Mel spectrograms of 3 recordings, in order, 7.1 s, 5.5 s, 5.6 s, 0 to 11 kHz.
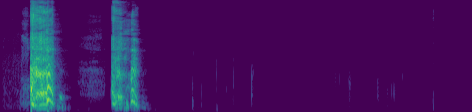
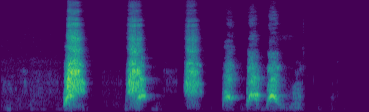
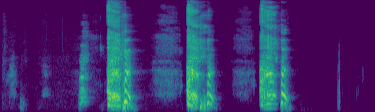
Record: cough_length: 7.1 s
cough_amplitude: 32768
cough_signal_mean_std_ratio: 0.2
exhalation_length: 5.5 s
exhalation_amplitude: 28803
exhalation_signal_mean_std_ratio: 0.33
three_cough_length: 5.6 s
three_cough_amplitude: 32767
three_cough_signal_mean_std_ratio: 0.35
survey_phase: alpha (2021-03-01 to 2021-08-12)
age: 45-64
gender: Male
wearing_mask: 'No'
symptom_none: true
smoker_status: Ex-smoker
respiratory_condition_asthma: false
respiratory_condition_other: false
recruitment_source: REACT
submission_delay: 2 days
covid_test_result: Negative
covid_test_method: RT-qPCR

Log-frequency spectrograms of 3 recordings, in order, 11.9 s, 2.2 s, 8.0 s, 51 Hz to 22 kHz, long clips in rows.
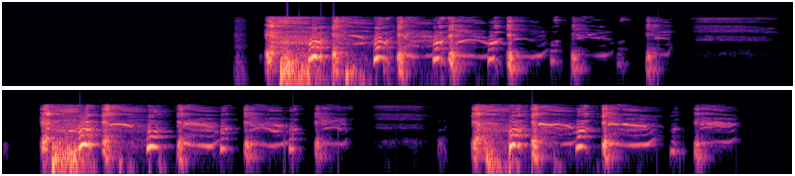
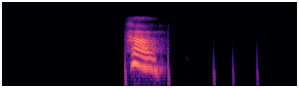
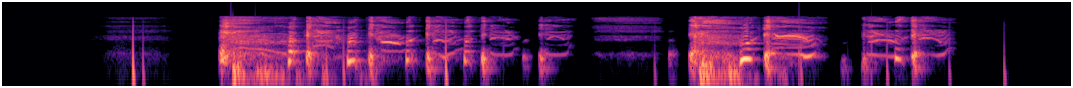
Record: three_cough_length: 11.9 s
three_cough_amplitude: 32138
three_cough_signal_mean_std_ratio: 0.45
exhalation_length: 2.2 s
exhalation_amplitude: 27014
exhalation_signal_mean_std_ratio: 0.21
cough_length: 8.0 s
cough_amplitude: 32764
cough_signal_mean_std_ratio: 0.46
survey_phase: beta (2021-08-13 to 2022-03-07)
age: 45-64
gender: Female
wearing_mask: 'No'
symptom_none: true
smoker_status: Never smoked
respiratory_condition_asthma: false
respiratory_condition_other: false
recruitment_source: REACT
submission_delay: 1 day
covid_test_result: Negative
covid_test_method: RT-qPCR
influenza_a_test_result: Unknown/Void
influenza_b_test_result: Unknown/Void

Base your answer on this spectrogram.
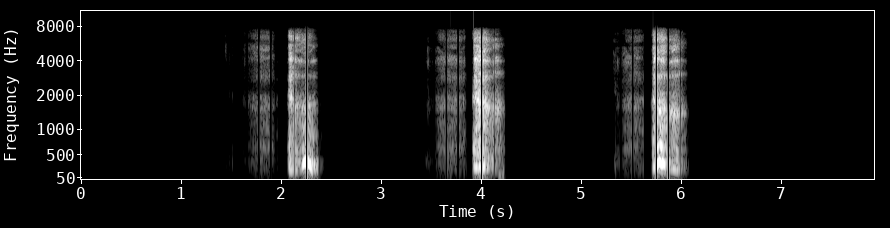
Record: three_cough_length: 7.9 s
three_cough_amplitude: 29018
three_cough_signal_mean_std_ratio: 0.21
survey_phase: beta (2021-08-13 to 2022-03-07)
age: 45-64
gender: Female
wearing_mask: 'No'
symptom_none: true
smoker_status: Never smoked
respiratory_condition_asthma: false
respiratory_condition_other: false
recruitment_source: REACT
submission_delay: 1 day
covid_test_result: Negative
covid_test_method: RT-qPCR
influenza_a_test_result: Negative
influenza_b_test_result: Negative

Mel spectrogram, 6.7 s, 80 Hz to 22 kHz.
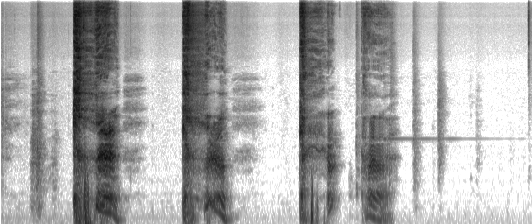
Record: three_cough_length: 6.7 s
three_cough_amplitude: 28018
three_cough_signal_mean_std_ratio: 0.34
survey_phase: beta (2021-08-13 to 2022-03-07)
age: 65+
gender: Male
wearing_mask: 'No'
symptom_none: true
smoker_status: Never smoked
respiratory_condition_asthma: false
respiratory_condition_other: false
recruitment_source: REACT
submission_delay: 1 day
covid_test_result: Negative
covid_test_method: RT-qPCR
influenza_a_test_result: Negative
influenza_b_test_result: Negative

